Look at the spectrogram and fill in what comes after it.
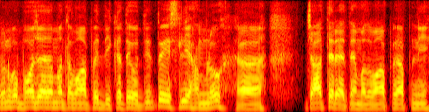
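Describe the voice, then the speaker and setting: Against a quiet background, a man's dark, mellow voice sits at a medium pitch with ordinary pitch variation. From Uttarakhand hills, Garhwal-Kumaon border. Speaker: village vlogger. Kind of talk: casual talk to camera.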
